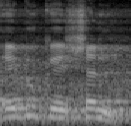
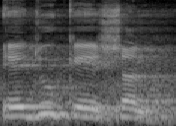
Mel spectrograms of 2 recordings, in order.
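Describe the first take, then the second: First: The middle consonant is a d sound. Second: The middle consonant is a j sound. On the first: The speaker calls it wrong. "अगर डी को डा पढ़ोगे तो फिर एडू बनेगा" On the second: The speaker calls it right. "डी उस वक्त में जा की आवाज़ देगी"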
